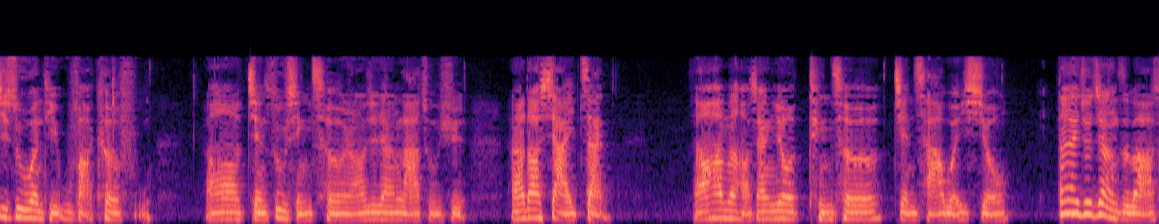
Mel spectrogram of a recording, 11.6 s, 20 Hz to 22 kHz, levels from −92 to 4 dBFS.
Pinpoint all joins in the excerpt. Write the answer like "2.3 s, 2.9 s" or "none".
none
